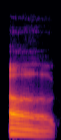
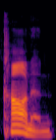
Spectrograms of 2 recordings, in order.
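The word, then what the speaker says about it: Kwannon: I mean like Quanon, or as I've recently learned, is actually pronounced Kanan or Kanan or whatever. I've heard something along those lines, but whatever. I don't know. I've been saying Quanon my entire life, so we're just gonna go with that.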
